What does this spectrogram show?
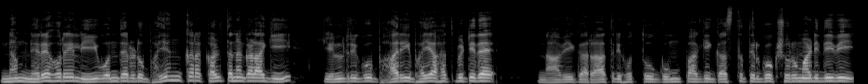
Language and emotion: Kannada, fearful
